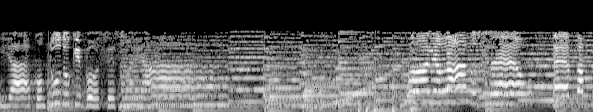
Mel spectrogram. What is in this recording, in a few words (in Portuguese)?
comercial natal; yamada 2014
